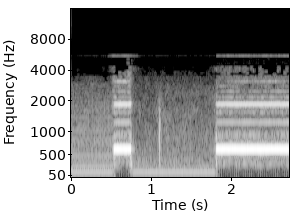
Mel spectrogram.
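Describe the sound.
Telephone line tones as a caller's call connects: a low steady hum, a brief louder beep, the hum again, then a long, loud, steady tone that runs to the end.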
